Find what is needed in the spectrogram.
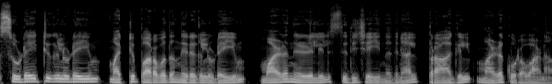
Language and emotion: Malayalam, neutral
